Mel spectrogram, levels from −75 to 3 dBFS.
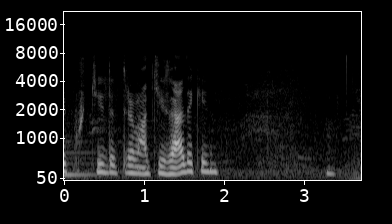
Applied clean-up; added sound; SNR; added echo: none; Bowed string instrument; 19 dB; none.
